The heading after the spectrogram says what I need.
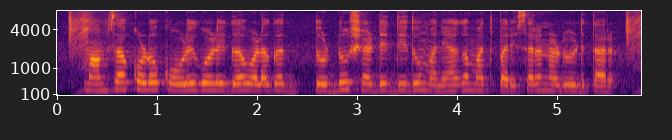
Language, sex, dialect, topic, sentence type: Kannada, female, Northeastern, agriculture, statement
